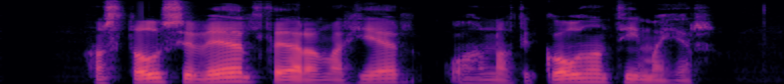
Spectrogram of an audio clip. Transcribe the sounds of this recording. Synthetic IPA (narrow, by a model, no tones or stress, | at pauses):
hanːst̪owðsɪvɛːlθeːjɣaɾ̥hanvaɾ̥çɛːɾ | ɔ̰ɣhanːawht̪ɪkoːwðant̪ʰiːmaçɛɾ̥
